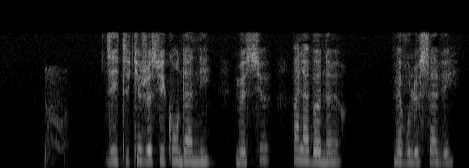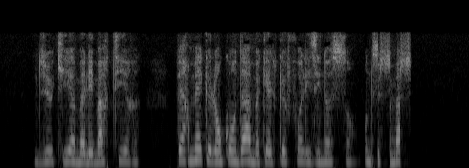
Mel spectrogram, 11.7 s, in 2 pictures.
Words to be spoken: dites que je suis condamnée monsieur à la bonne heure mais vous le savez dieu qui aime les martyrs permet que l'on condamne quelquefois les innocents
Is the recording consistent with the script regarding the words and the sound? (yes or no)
no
